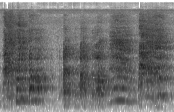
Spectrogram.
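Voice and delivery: high, drawn-out laugh. Acted. Storyteller laughing that the guy let go, high laughter. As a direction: crack up at your own punchline.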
